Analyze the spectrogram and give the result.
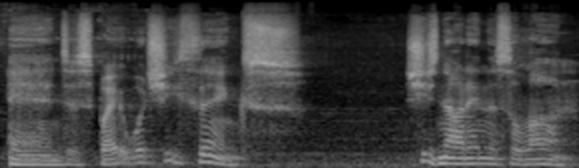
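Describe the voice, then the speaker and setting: A steady, reassuring game hero. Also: male voice, medium pitch, unhurried, slight background noise. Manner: calm, encouraging, plain-spoken. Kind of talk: video game voice acting.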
